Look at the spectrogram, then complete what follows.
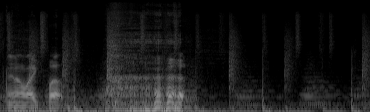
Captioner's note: laughing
